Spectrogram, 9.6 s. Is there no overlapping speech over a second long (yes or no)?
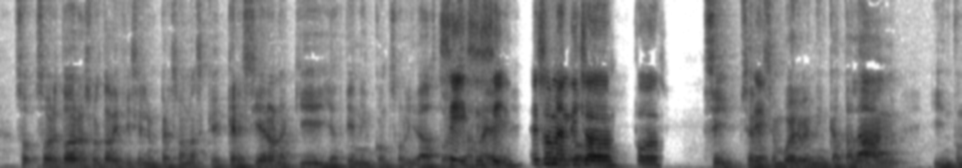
no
